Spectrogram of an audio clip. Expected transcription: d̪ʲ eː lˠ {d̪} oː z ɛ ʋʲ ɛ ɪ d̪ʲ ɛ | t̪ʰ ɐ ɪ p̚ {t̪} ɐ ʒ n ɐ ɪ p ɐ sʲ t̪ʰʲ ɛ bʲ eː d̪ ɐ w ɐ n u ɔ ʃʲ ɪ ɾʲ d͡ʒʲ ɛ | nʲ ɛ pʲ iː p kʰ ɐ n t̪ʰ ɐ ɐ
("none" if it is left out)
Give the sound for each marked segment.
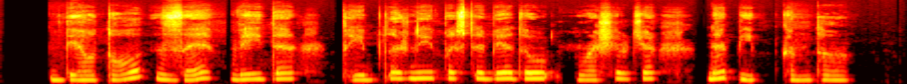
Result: t̪, d̪

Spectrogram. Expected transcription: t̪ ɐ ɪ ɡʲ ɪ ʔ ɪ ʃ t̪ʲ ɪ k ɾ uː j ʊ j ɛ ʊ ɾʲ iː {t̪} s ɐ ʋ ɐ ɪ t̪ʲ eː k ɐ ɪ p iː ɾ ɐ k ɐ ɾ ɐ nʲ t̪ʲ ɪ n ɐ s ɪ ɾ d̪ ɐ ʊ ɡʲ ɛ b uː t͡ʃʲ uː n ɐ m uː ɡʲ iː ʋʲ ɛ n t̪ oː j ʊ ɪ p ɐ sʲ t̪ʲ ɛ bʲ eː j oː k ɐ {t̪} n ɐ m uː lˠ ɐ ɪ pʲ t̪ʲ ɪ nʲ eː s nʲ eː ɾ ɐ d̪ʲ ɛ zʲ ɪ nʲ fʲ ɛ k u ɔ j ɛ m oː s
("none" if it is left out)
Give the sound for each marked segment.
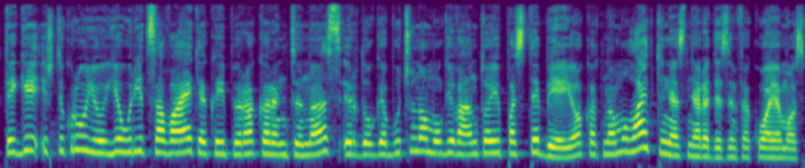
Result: t̪, t̪

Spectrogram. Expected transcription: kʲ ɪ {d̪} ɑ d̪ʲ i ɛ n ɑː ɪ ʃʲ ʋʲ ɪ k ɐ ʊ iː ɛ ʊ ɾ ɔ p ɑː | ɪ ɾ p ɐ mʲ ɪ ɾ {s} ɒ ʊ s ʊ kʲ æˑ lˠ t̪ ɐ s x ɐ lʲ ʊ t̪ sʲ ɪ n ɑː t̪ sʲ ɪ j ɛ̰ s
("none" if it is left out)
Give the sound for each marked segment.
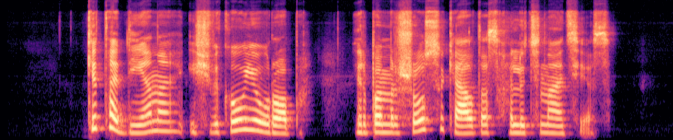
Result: t̪, ʃ

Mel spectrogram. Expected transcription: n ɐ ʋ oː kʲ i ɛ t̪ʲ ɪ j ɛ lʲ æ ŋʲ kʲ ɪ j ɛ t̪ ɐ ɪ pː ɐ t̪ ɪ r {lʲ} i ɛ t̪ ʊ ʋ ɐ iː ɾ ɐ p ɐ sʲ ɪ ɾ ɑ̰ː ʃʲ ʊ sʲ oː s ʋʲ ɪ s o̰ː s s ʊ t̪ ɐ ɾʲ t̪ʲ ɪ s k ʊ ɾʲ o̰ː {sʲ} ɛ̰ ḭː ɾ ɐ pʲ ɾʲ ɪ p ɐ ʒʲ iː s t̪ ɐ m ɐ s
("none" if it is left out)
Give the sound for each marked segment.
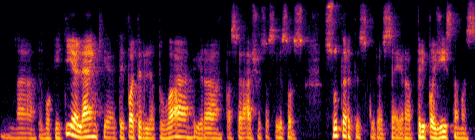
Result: lʲ, sʲ

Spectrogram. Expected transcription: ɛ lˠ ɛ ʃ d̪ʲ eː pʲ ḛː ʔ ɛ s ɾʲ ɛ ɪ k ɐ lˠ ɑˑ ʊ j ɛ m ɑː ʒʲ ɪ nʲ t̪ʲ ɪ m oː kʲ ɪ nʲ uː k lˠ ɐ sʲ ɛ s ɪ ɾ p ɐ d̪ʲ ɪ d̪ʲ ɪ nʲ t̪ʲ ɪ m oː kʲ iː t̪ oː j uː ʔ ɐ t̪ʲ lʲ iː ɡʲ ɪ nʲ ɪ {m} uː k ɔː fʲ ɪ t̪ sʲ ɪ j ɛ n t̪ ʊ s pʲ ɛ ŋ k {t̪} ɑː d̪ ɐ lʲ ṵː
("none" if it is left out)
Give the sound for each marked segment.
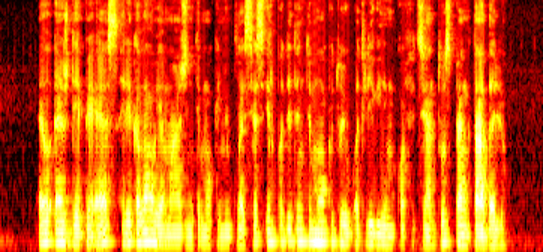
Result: m, t̪

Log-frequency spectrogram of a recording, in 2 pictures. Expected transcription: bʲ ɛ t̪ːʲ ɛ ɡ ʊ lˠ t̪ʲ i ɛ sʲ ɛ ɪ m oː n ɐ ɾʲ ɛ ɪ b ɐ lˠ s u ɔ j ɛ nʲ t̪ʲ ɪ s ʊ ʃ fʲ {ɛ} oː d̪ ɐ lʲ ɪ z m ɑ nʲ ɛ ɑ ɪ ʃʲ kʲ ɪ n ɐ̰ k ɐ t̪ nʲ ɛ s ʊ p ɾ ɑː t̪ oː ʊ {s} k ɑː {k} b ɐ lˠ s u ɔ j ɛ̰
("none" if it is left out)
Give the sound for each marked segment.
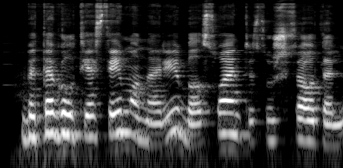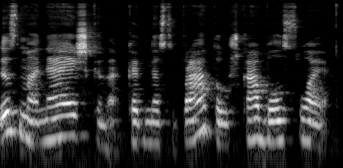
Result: ɛ, ʃ, none

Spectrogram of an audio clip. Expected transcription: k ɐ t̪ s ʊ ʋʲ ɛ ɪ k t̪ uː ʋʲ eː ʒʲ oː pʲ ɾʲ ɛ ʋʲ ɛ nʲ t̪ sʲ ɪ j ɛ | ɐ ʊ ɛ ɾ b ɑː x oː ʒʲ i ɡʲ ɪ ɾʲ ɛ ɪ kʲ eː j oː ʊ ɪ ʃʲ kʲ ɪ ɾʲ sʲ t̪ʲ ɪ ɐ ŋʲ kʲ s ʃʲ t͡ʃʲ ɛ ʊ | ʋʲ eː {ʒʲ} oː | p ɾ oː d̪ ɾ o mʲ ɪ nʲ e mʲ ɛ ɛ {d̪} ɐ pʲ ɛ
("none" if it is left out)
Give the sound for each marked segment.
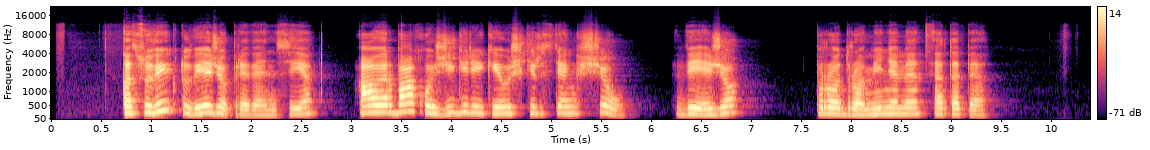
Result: ʒʲ, t̪

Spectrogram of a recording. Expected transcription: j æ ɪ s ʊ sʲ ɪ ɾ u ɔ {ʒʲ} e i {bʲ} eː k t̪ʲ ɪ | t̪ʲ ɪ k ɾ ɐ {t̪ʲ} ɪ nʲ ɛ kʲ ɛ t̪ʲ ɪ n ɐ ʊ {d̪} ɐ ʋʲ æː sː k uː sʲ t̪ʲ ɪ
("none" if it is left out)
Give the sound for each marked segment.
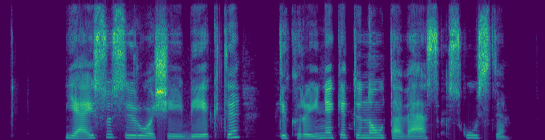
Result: ʃʲ, bʲ, none, t̪

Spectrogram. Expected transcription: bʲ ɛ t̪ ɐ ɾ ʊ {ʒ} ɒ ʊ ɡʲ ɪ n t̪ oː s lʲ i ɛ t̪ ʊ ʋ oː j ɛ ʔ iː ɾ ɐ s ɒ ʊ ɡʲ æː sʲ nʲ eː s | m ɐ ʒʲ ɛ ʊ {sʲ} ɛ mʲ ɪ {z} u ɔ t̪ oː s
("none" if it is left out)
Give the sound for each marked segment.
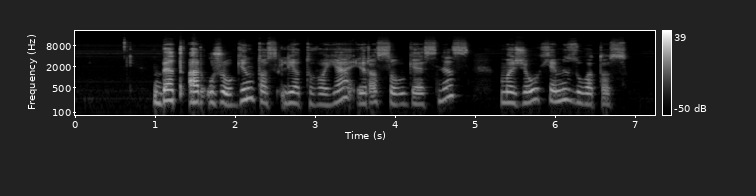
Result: ʒ, xʲ, z

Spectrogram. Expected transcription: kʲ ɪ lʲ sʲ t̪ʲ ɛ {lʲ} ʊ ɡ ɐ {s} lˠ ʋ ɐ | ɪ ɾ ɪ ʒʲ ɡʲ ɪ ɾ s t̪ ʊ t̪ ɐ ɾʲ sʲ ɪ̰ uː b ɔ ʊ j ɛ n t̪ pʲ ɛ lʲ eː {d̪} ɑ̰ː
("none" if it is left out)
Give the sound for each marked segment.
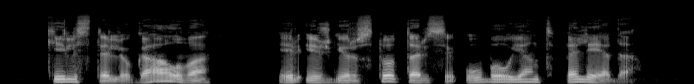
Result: lʲ, none, d̪

